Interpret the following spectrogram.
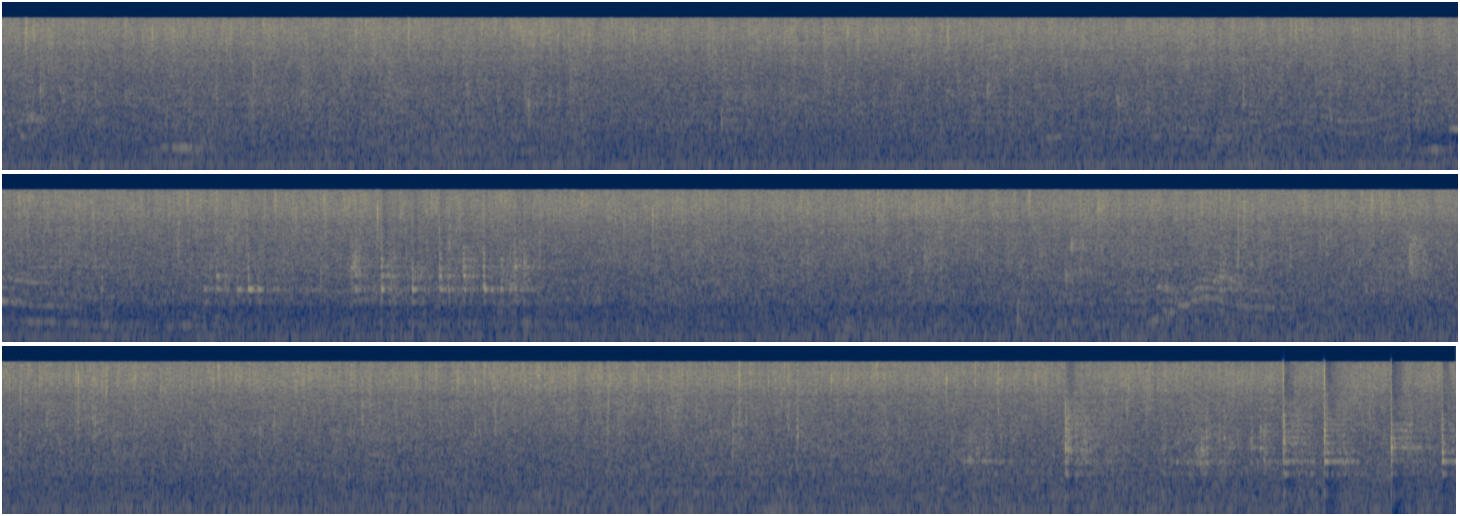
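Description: Steady hiss of running water in a zoo polar bear enclosure, with a low steady hum underneath and faint visitor voices; a few short, high-pitched sounds stand out briefly about halfway through.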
